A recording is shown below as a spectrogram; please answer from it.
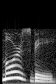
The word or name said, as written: Port Moresby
